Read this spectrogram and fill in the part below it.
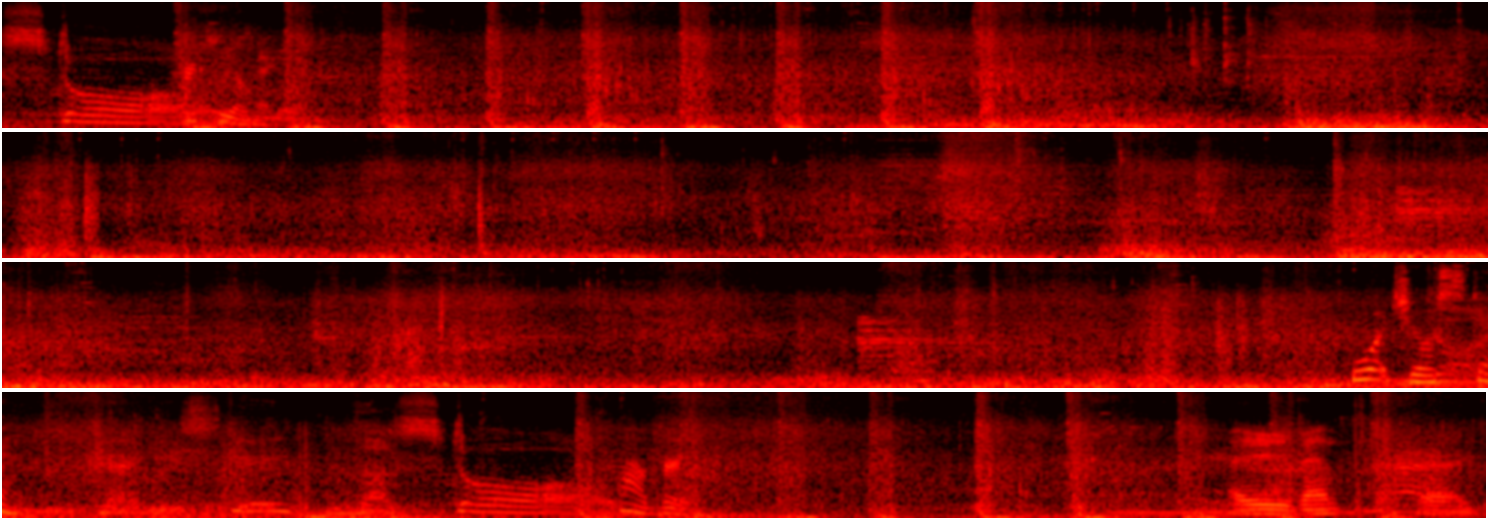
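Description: Magical effects whoosh and crackle.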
